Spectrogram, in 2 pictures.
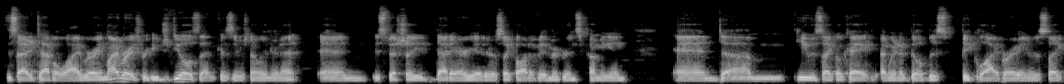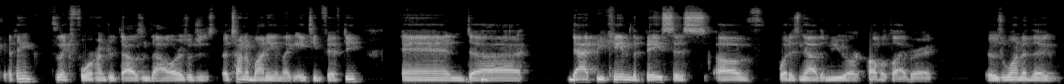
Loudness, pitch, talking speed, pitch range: -19 LUFS, 100 Hz, 230 wpm, 95-105 Hz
